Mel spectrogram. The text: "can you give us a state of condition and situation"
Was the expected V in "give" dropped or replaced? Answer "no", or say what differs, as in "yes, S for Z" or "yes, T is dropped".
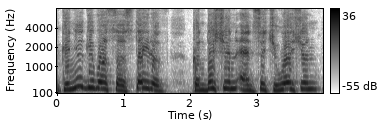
no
